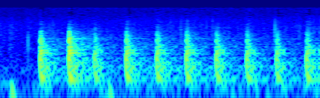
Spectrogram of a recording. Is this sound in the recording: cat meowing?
no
